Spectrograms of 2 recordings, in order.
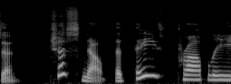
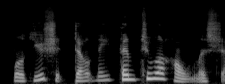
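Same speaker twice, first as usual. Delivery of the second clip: fast, cheeky, sassy put-on salesman voice. Retelling what the salesman told the speaker in the store: imitating sassy salesman. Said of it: "sassy Mister Salesman looks at me and goes".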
